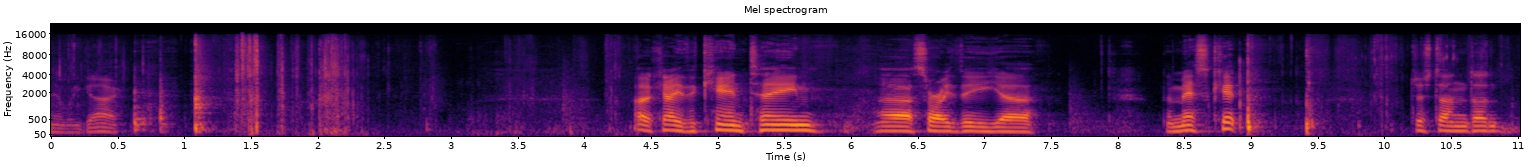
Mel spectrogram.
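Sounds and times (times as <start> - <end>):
plastic bag crinkling: 1.2 - 3.0, 9.2 - 10.9.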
